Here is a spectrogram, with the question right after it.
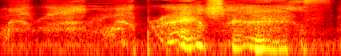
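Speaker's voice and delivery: drawn-out, creepy creature rasp; hushed, low demonic croak, stretched out; Gollum. Retold or imitated. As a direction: imitate a creature hissing and croaking very slowly. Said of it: "it was Gollum, and he was saying".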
